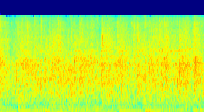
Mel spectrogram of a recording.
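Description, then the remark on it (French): Steady audience applause, a dense wash of many hands clapping at an even, loud level throughout, with no distinct individual claps standing out and no talking over it. “applaudissez les gars.”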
